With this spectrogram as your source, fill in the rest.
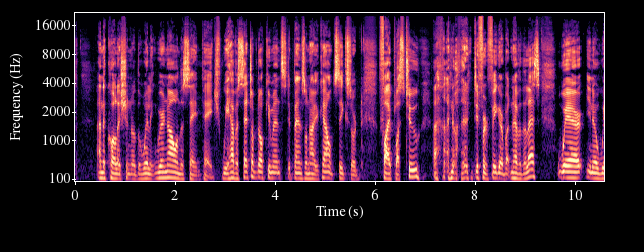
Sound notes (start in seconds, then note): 7.2 laughs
